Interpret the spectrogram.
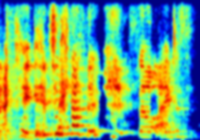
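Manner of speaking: laughing through tears; tearful, can't hold it together; crying. Real, not acted. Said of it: "I'm over here ugly crying".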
